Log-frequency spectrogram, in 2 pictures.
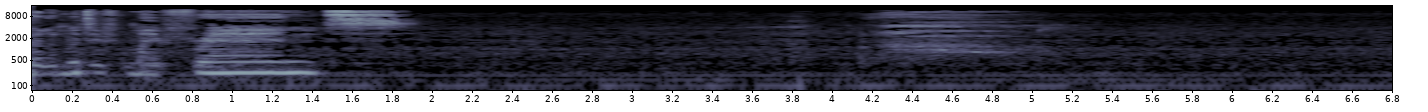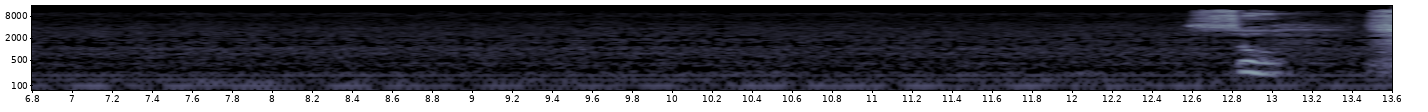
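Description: A makeup brush brushes softly against skin.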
